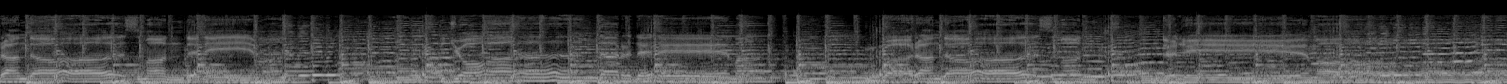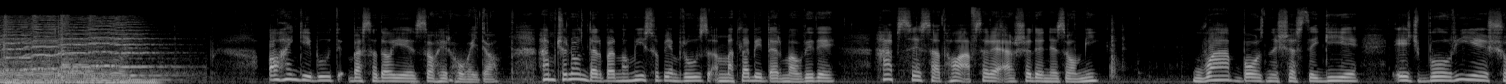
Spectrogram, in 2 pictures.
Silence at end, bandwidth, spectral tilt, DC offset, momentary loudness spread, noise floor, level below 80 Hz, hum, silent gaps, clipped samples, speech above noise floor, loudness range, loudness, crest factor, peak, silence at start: 0 s; 15.5 kHz; -5 dB/octave; under 0.1%; 5 LU; -54 dBFS; -40 dBFS; none; none; under 0.1%; 26 dB; 3 LU; -28 LUFS; 12 dB; -16 dBFS; 0 s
